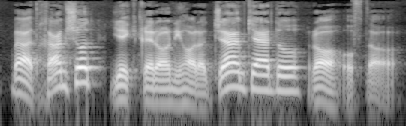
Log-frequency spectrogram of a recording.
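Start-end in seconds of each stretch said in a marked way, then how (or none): none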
